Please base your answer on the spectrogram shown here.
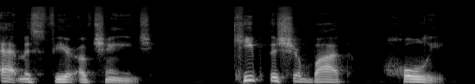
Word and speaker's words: Shabbat: Shabbat right and uh I know some of you guys say Sabbath Sabbath that is a Greek pronunciation right it is actually Shabbat right I'll say it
